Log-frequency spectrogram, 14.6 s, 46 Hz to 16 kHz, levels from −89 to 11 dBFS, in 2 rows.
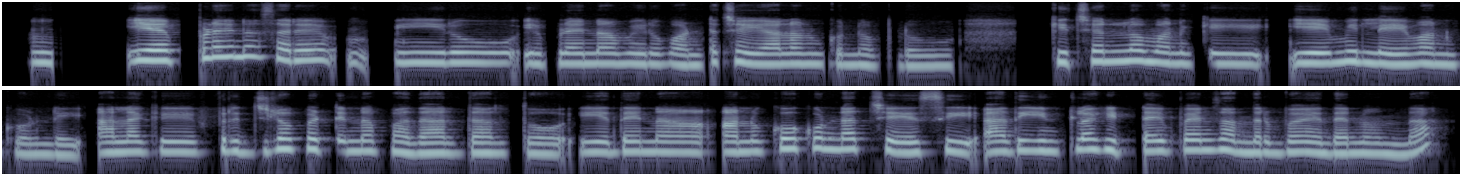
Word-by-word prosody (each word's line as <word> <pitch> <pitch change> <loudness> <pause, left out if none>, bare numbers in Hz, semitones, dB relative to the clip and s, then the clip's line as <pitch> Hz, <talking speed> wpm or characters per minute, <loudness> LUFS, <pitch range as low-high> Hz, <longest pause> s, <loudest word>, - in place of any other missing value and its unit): హ్మ్. 240 -1 -1 0.5
ఎప్పుడైనా 350 +6 +2
సరే 280 -1 +3 0.2
హ్మ్ - - -8 0.2
మీరు 240 0 +1 0.3
ఎప్పుడైనా 225 +1 -1
మీరు 220 -1 -2
వంట 200 0 -2
చేయాలనుకున్నప్పుడు 215 -4 -1 0.7
కిచెన్‌లో 260 +2 +1
మనకి 225 -1 -2 0.5
ఏమీ 245 +3 +3
లేవనుకోండి, 210 -4 -1 0.2
అలాగే 220 0 0 0.2
ఫ్రిడ్జ్‌లో 230 +2 +1
పెట్టిన 235 -3 +1 0.2
పదార్థాలతో 200 -1 -1 0.3
ఏదైనా 220 0 0 0.3
అనుకోకుండా 265 +4 +1
చేసి 215 +1 +2 0.2
అది 240 +1 0
ఇంట్లో 260 +3 +1
హిట్ 235 0 -2
అయిపోయిన 250 +2 +1
సందర్భం 210 0 0
ఏదైనా 200 0 0
ఉందా? 190 +4 -1
225 Hz, 110 wpm, -22 LUFS, 210-245 Hz, 0.7 s, సరే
